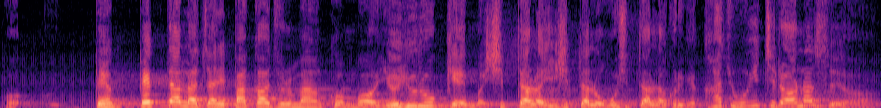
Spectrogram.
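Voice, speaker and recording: A male pastor preaching a sermon, telling folksy stories with sudden loud outbursts. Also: high-pitched, expressive, brisk. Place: church sanctuary. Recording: church hall with long reverb.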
